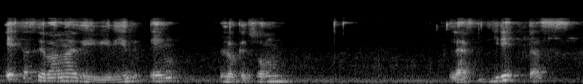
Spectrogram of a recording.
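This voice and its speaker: A man's voice: medium pitch, lively intonation, takes it slowly, heavy background noise. A man teaching a language class, repeating each point and asking rhetorical questions. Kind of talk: lively classroom lecture. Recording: echoey room.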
